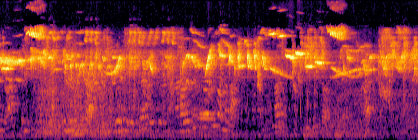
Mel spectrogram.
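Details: Shama, called murai, singing against a telede'an gunung. Fast varied warbling with high piercing whistles and quick chip runs fills the air, with faint conversation behind.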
